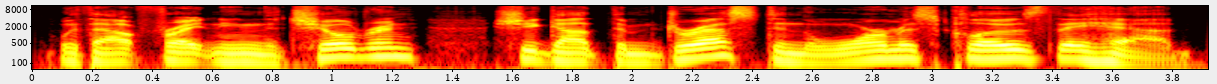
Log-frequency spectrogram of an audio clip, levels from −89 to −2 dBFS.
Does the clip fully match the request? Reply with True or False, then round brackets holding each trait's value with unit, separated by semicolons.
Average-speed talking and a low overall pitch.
False (215 wpm; 125 Hz)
